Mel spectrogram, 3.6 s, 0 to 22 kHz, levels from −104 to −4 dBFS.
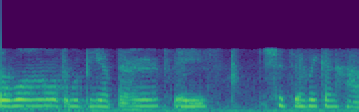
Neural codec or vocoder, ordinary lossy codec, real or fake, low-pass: codec, 16 kHz, 1.1 kbps, Voila-Tokenizer; none; fake; 3.6 kHz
